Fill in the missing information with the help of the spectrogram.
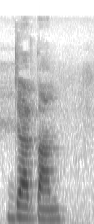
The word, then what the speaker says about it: jardin: Ah, ¿saben que en francés jardín se escribe jardín como en español? Pero se pronuncia jardin. – Jardin.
